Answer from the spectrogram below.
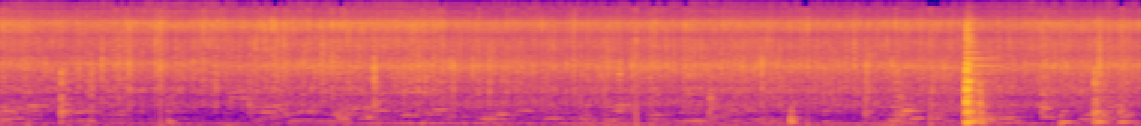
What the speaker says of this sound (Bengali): এইবার দিয়ে দেবো আমি কুচানো পেঁয়াজ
